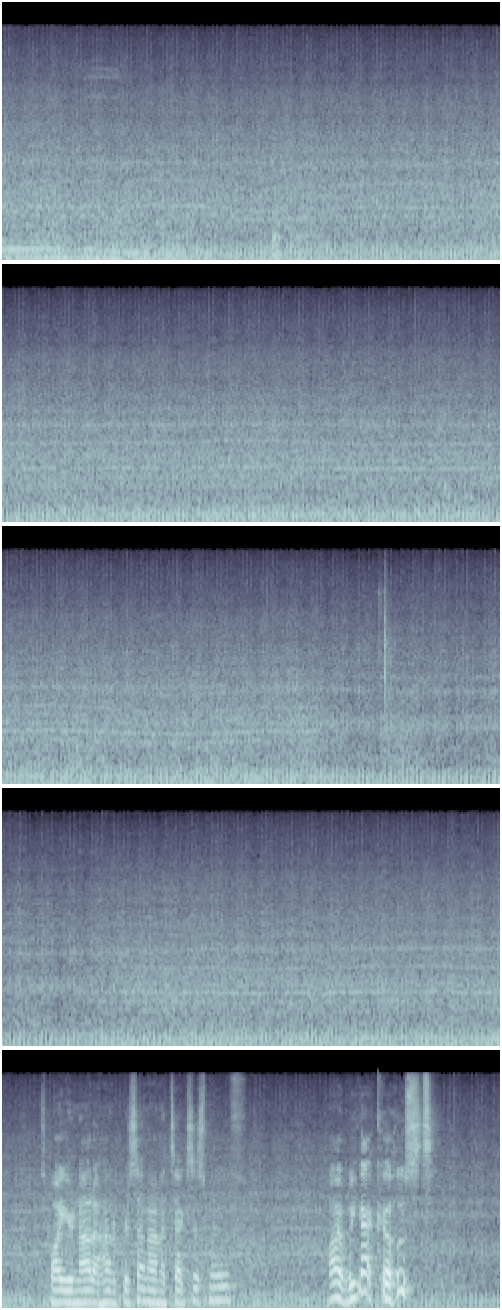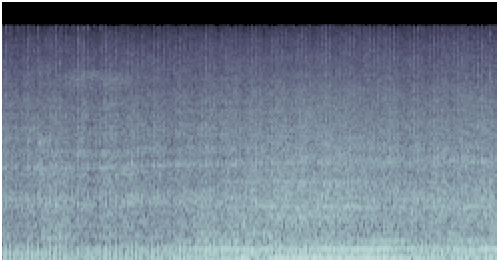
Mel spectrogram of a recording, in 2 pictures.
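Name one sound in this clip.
A mower engine hums steadily.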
